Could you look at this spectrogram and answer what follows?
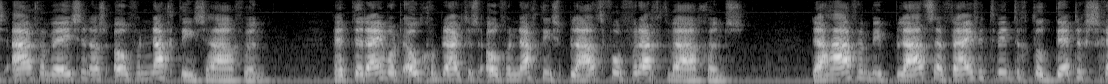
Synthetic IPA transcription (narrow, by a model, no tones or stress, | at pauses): saːnχəʋejzənɑlˠsowvəɹnɑχtɪŋsɦaːvən | ɦətəɾɛjnʋɔɹtowkχəbrœɥk̚tɑsowvəɹnɑχtɪŋsplaːtsfʊːɹvrɑχtʋaːχəns | d̥əɦaːvənbit̚plaːtsaːnvɛjvəntʋɪntəχtɔt̚dɛɹtəχsχ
